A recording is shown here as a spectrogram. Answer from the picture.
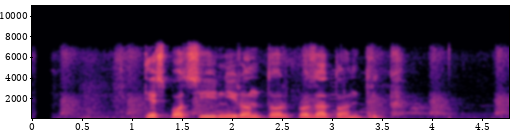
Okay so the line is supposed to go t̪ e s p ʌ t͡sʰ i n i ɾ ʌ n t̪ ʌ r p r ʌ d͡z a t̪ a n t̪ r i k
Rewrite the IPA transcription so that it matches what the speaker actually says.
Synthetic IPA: t̪ e s p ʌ t͡sʰ i n i ɾ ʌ n t̪ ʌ r p r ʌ d͡z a t̪ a n t̪ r i k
